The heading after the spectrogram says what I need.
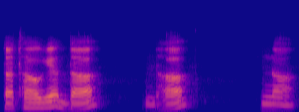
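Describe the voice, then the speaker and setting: A man teaching an exam revision lesson, slowly listing letters one by one. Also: mid-range voice, lively intonation, creaky. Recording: dull lo-fi sound.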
